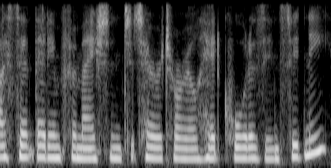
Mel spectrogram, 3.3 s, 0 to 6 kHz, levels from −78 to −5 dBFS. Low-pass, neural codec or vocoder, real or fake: 5.4 kHz; none; real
